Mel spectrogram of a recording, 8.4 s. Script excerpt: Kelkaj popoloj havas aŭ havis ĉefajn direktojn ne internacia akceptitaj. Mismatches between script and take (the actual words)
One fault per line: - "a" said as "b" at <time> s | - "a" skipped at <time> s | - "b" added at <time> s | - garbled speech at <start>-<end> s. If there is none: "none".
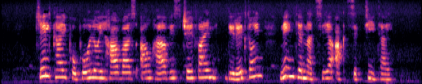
none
